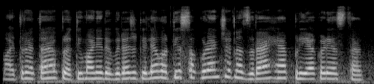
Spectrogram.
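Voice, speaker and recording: High-voiced woman recapping a TV serial. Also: steady tone, darkish tone, slight background noise. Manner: brisk retelling, sprinkles English words. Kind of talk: casual story recap.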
